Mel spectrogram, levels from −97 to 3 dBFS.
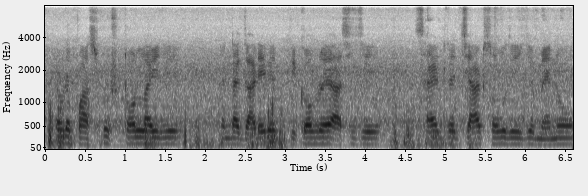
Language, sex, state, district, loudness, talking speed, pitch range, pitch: Odia, male, Odisha, Sambalpur, -16 LUFS, 125 wpm, 125-135 Hz, 130 Hz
